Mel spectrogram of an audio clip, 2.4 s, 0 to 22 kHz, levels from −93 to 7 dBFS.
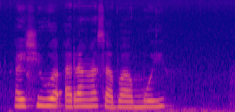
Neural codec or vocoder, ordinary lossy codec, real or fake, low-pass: none; none; real; none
